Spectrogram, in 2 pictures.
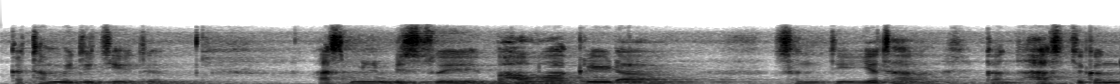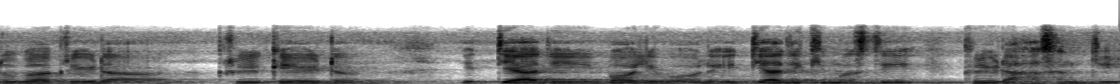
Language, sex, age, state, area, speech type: Sanskrit, male, 18-30, Uttarakhand, rural, spontaneous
